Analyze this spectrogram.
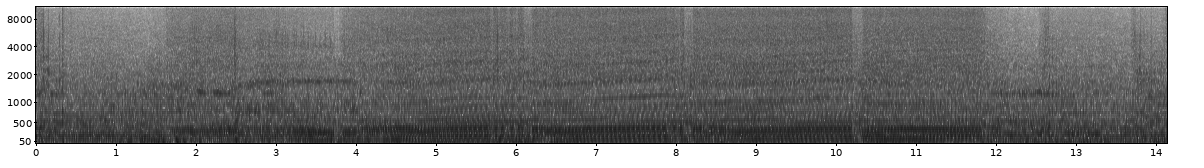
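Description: A racing car engine roars and revs up through the gears, dropping in pitch at each gear change.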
